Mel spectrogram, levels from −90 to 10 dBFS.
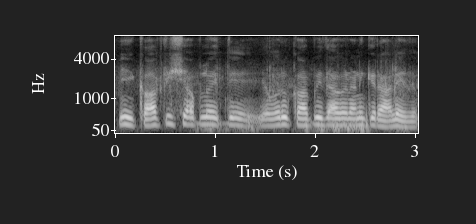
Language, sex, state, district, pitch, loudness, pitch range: Telugu, male, Andhra Pradesh, Sri Satya Sai, 170 Hz, -17 LUFS, 160-180 Hz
